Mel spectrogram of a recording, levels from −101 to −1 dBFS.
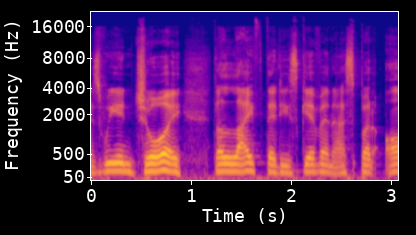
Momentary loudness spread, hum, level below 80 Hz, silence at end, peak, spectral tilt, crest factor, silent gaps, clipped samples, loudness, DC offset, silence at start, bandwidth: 12 LU; none; -52 dBFS; 0 s; -6 dBFS; -5.5 dB/octave; 18 dB; none; under 0.1%; -24 LUFS; under 0.1%; 0 s; 17.5 kHz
